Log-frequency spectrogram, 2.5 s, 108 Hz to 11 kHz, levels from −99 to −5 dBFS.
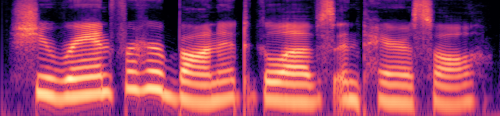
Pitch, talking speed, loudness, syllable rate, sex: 225 Hz, 190 wpm, -16 LUFS, 5.2 syllables/s, female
